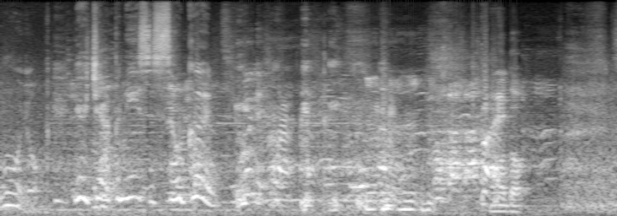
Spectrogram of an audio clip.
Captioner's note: fake coughing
